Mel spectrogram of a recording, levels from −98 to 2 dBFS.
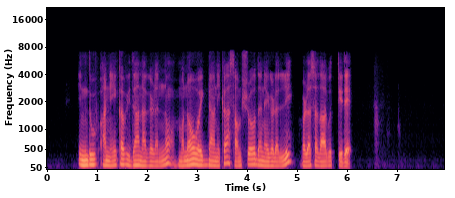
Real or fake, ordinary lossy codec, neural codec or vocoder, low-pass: fake; MP3, 48 kbps; codec, 16 kHz, 0.8 kbps, ZipCodec; 7.2 kHz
